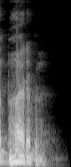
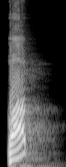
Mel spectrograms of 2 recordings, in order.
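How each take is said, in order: First: वर्ब low, as "bharb" with breathy B and sounded R; mistaken local pronunciation. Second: वर्ब punched loud, R left out, like "wub"; silent R. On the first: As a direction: open वर्ब on "bh", R audible. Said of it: "हम लोग बोल देते हैं". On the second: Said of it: "वर्ब बोलना है". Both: Shown as a demonstration.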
